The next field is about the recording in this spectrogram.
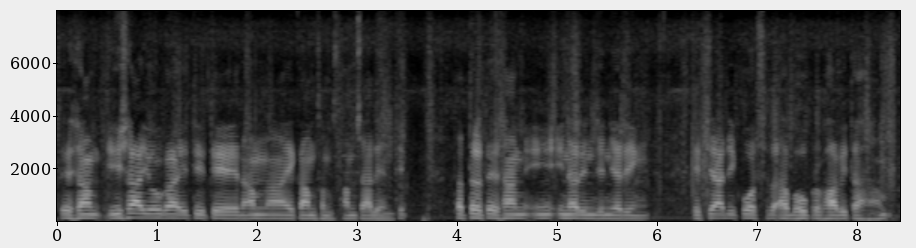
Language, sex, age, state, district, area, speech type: Sanskrit, male, 18-30, Bihar, Madhubani, rural, spontaneous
